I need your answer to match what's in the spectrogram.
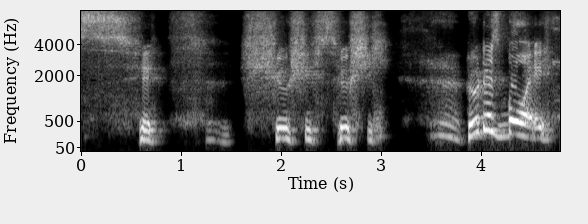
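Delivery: laughing through the words.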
